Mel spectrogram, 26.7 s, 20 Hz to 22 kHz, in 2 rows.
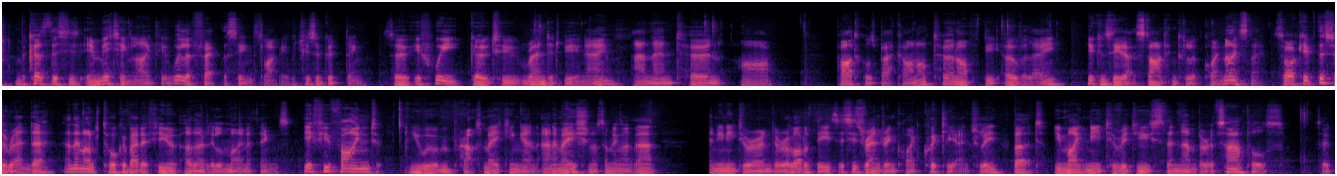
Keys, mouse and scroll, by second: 5.3 click, 7.0 click, 10.0 click, 10.6 scroll up 1, 26.3 click.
